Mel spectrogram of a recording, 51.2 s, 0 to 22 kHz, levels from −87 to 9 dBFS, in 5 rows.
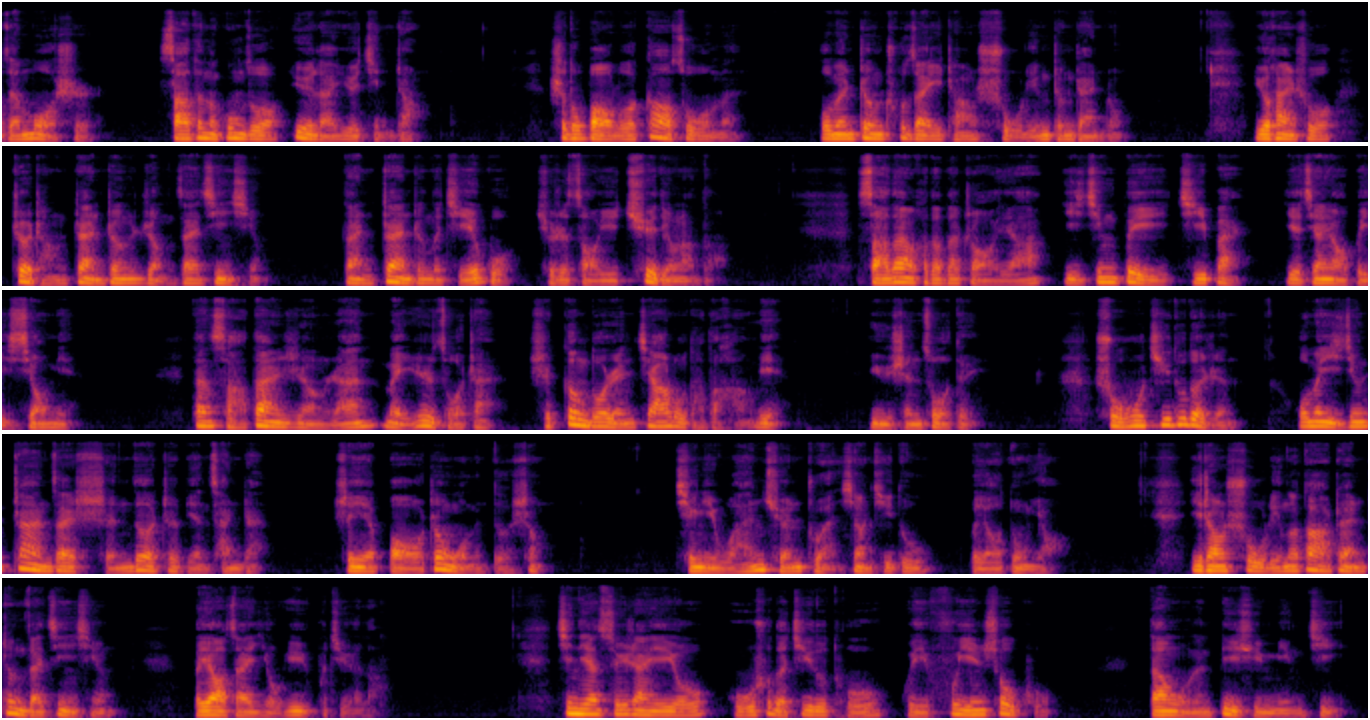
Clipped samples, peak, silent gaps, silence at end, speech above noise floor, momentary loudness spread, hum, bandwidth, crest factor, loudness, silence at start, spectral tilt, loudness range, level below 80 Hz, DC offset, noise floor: under 0.1%; -2 dBFS; none; 0.25 s; 56 dB; 15 LU; none; 17 kHz; 22 dB; -22 LUFS; 0 s; -6.5 dB/octave; 4 LU; -56 dBFS; under 0.1%; -78 dBFS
